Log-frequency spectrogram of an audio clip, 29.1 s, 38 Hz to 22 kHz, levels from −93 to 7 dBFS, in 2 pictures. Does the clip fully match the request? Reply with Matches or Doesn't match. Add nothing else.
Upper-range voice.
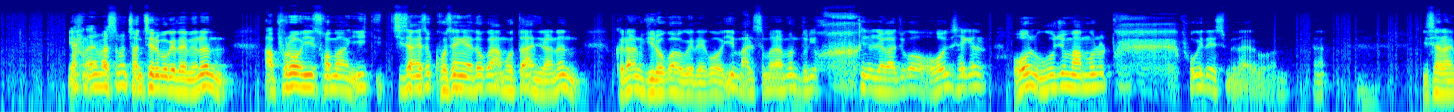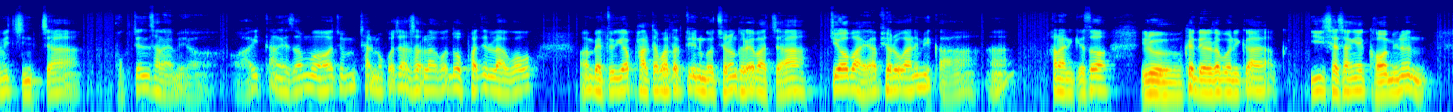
Doesn't match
